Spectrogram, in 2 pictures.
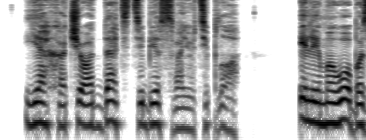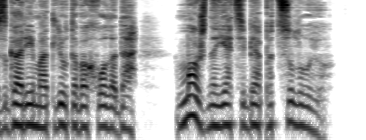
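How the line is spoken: Whisper. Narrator (Russian): Незваный гость прошептал

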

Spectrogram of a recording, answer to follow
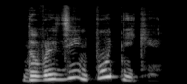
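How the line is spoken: Joyful young woman greeting. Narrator (Russian): радостно приветствовала девушка

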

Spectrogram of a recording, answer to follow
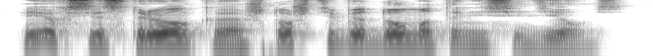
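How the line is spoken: Sigh. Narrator (Russian): Всеволод вздохнул

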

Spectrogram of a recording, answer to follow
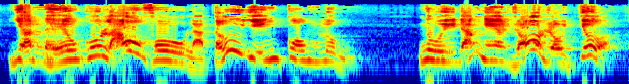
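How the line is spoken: Hateful loud roar. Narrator (Vietnamese): Lão nhân mặt đỏ hận thù gầm to lên

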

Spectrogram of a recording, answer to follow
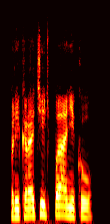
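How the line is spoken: Sudden bark. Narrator (Russian): неожиданно, прежде всего для самого себя, рявкнул на него Март

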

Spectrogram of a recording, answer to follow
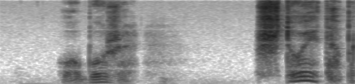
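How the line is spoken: Whisper. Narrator (Russian): прошептал Вейзек

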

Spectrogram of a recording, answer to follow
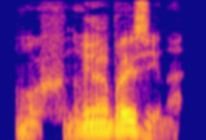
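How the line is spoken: Displeased grumble under breath. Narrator (Russian): буркнул себе под нос Сергей, все еще недовольный

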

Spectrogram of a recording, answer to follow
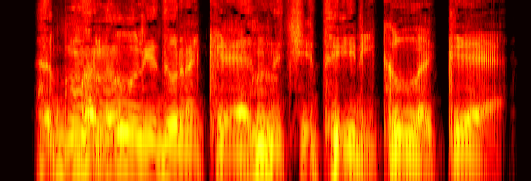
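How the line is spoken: Old man laughing loudly. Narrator (Russian): захохотал дед

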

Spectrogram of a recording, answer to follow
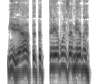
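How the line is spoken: Uncertain shout, then crowd roaring. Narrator (Russian): неуверенно прокричал один из доходяг, а остальные тут же подхватили и заорали мои слова во всю глотку

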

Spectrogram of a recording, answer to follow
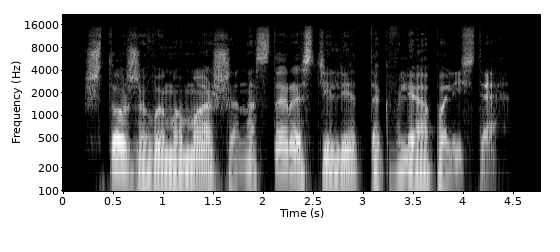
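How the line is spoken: Spiteful question. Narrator (Russian): злобно поинтересовался он

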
